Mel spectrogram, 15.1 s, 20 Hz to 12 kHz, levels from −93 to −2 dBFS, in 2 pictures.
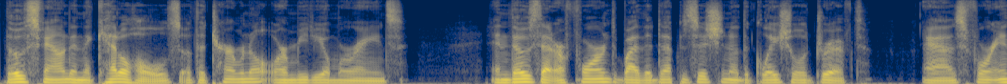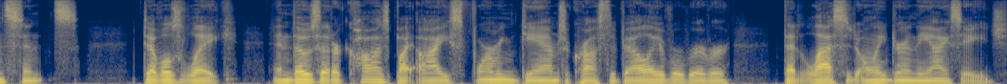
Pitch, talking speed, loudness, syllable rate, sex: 100 Hz, 205 wpm, -19 LUFS, 6.3 syllables/s, male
